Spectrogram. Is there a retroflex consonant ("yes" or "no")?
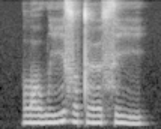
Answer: no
